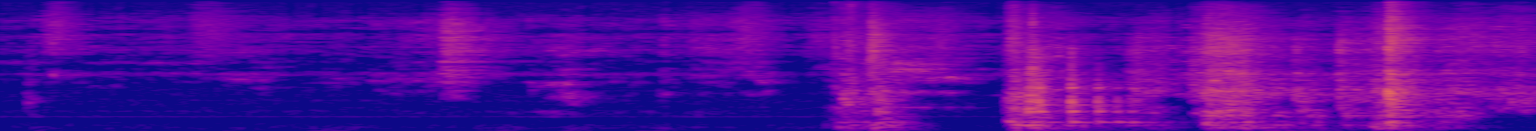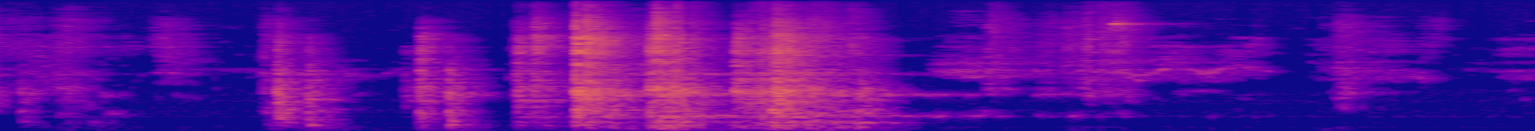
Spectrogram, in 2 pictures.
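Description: Kitchen handling noises: a run of knocks, thunks and rustling from a cupboard door and things being moved on the counter, starting about four seconds in and loudest near the end, over a faint steady hum.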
